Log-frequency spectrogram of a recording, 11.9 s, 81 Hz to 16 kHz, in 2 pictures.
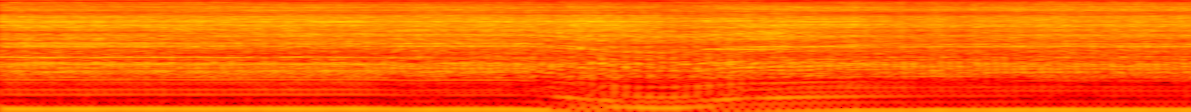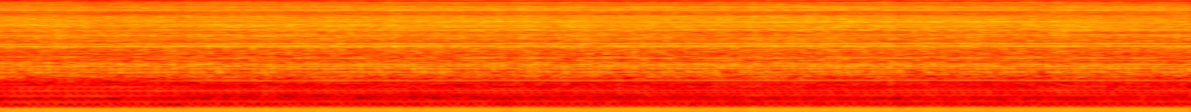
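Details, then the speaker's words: Yamaha FZR400 four-cylinder after a carb rebuild kit, a new No. 4 carb, a battery and a little fuel: it idles evenly after a brief blip with no misfire or knocking and sounds healthy until the small amount of fuel runs out. "She sounds healthy. That'd be the end of the little bit of fuel."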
